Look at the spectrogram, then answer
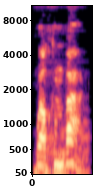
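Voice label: welcome back, female; introductions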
